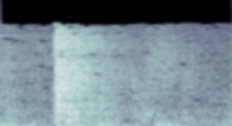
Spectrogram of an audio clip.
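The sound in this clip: A door is shut with one sharp, loud thud that quickly fades back to a low, quiet background.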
